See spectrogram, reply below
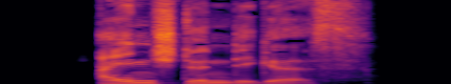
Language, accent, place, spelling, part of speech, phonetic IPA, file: German, Germany, Berlin, einstündiges, adjective, [ˈaɪ̯nˌʃtʏndɪɡəs], De-einstündiges.ogg
- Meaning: strong/mixed nominative/accusative neuter singular of einstündig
